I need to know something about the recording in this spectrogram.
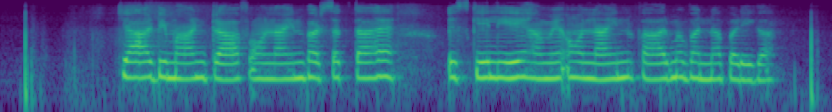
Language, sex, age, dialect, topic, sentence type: Hindi, female, 18-24, Garhwali, banking, question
